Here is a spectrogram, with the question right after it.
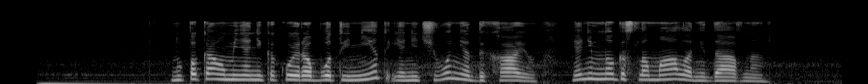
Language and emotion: Russian, sad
